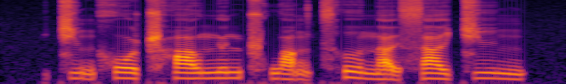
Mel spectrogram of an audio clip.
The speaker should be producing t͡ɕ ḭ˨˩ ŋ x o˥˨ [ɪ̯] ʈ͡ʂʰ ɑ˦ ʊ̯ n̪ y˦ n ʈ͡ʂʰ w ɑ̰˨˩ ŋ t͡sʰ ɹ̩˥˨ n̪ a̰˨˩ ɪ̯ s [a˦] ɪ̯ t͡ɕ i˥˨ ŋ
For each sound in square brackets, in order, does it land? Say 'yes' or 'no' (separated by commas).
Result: no, no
